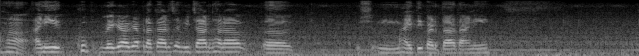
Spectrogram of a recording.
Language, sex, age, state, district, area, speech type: Marathi, male, 18-30, Maharashtra, Wardha, urban, spontaneous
